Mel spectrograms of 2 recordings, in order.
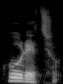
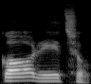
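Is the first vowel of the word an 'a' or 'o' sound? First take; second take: o sound; a sound. First: The first syllable has an 'o' vowel. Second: The first syllable has an open 'a' vowel. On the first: The speaker calls it right. "বলতে হবে করেছো। কয়ের সাথে ওকার উচ্চারণ করতে হবে।" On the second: The speaker calls it wrong. "ভুল"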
